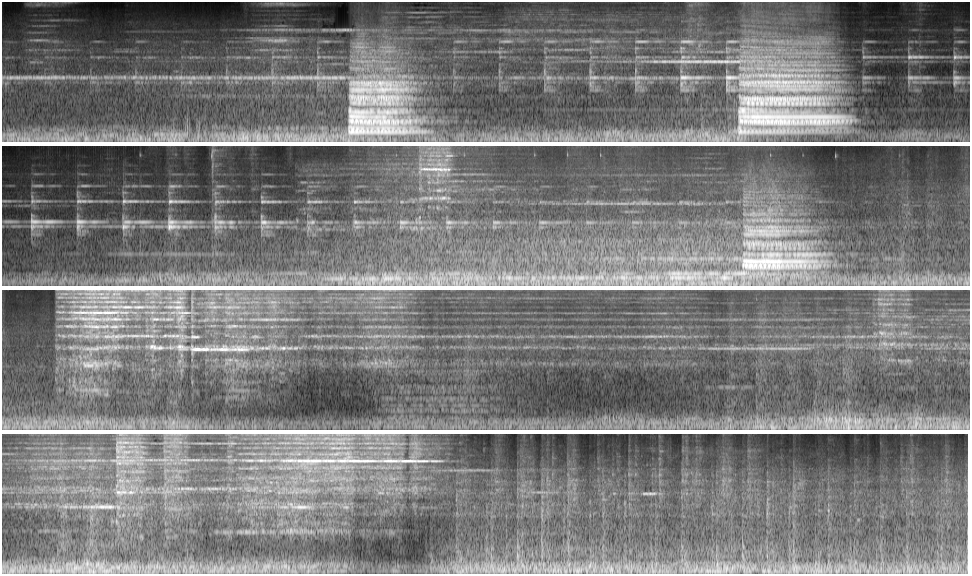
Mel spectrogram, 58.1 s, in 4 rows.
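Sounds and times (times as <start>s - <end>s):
freight train wheel squeal: 0.0s - 26.7s, 27.3s - 58.0s
crossing bell ringing: 0.0s - 27.6s, 29.8s - 52.0s
locomotive air horn blasts: 5.2s - 6.7s, 11.0s - 12.9s, 25.6s - 27.3s, 34.8s - 36.4s.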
